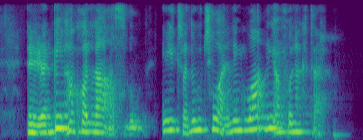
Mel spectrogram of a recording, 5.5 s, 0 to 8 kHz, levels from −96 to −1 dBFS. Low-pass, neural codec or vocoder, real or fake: 7.2 kHz; codec, 16 kHz, 2 kbps, FreqCodec, smaller model; fake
